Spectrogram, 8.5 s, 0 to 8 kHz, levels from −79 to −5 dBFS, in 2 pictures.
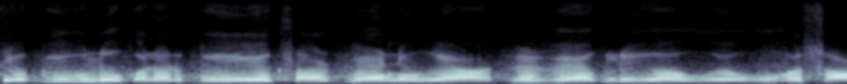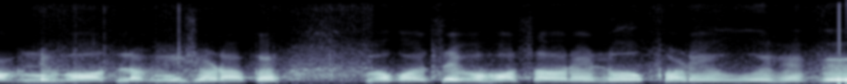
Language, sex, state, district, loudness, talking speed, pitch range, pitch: Hindi, female, Uttar Pradesh, Deoria, -13 LUFS, 205 wpm, 195-210 Hz, 205 Hz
